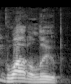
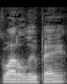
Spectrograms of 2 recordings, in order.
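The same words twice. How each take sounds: First: It uses the local regional pronunciation. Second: It uses the standard common pronunciation. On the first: This is how people in that area say it. "that's how they pronounce it down there" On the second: This is how the word is normally said. "I know it's Guadalupe"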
